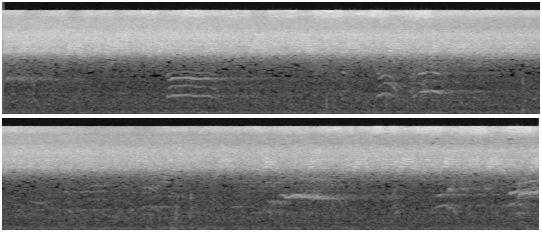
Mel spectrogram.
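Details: Cicadas drone in a steady, high-pitched, hissing buzz that never lets up, with faint whistles beneath, at a school playground in midsummer.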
